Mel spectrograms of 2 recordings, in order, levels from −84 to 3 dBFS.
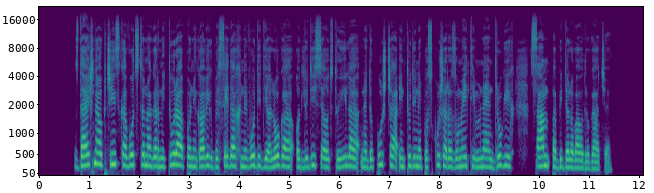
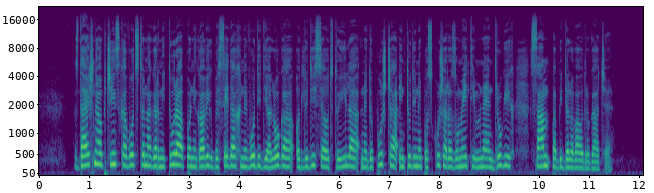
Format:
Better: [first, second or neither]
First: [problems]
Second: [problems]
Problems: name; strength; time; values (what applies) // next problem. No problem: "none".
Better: second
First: noise reduction (neural mask model Resemble Enhance denoiser)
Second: none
